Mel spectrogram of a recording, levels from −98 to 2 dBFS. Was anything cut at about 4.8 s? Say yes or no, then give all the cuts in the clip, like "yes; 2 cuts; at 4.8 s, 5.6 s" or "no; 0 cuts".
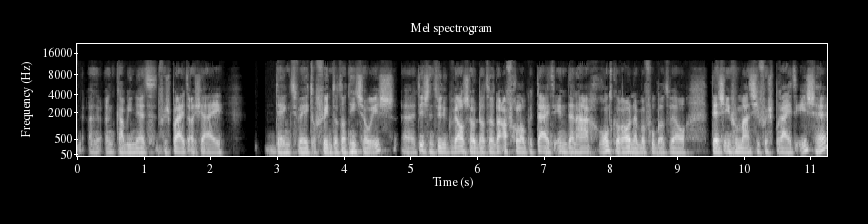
no; 1 cut; at 1.2 s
